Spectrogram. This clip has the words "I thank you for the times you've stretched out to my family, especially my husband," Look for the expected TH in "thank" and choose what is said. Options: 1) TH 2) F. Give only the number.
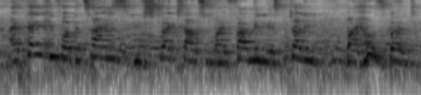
1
